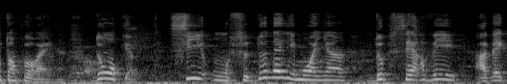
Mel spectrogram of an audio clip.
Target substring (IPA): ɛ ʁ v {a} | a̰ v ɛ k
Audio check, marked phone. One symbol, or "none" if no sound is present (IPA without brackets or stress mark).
e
